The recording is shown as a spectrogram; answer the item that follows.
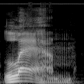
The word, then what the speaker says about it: lamb: with me guys lamb just imagine that letter that excuse me that word without the B in it I think that's the best way to do it l am lamb reuse it in context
